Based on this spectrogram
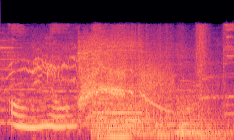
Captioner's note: bunnies scream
